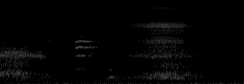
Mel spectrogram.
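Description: A domestic cat giving a few short, faint meows.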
